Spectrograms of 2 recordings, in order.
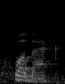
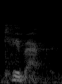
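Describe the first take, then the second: First: It is said the common American way. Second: It is said a non-American way. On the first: "the most common U S pronunciation" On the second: "I've also heard"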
